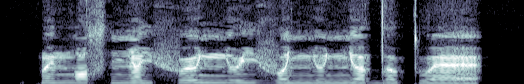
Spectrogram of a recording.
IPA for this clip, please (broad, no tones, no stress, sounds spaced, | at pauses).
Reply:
p ẽ n o sˤ ɲ ɐ̃ j f ø ɲ ʉ j v ɐ ɲ ø ɲ ɐ d ʌ tʷ ɛ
